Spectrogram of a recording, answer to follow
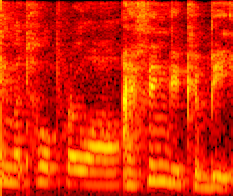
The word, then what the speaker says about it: metoprolol: for no reason too metropolo like it's not that is it metaprolol meta bio no it's metoprolol it's metoprolol that's how i say people people correct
